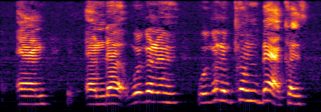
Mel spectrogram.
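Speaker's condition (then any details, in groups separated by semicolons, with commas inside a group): Cerebral palsy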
